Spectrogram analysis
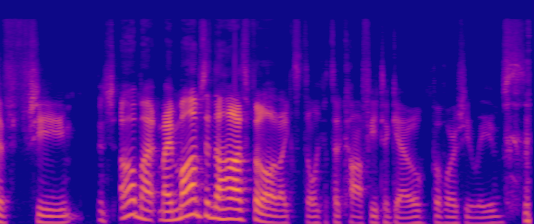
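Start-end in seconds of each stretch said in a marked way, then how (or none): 1.2-2.8 bad, fake-sounding acted line, high and loud. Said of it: "I would have loved to hear the acting".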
